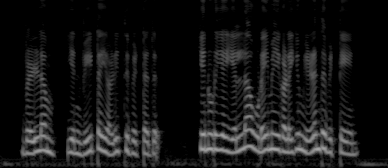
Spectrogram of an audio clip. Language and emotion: Tamil, sad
